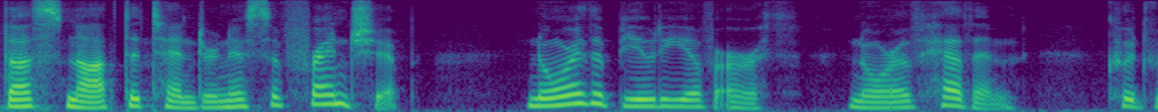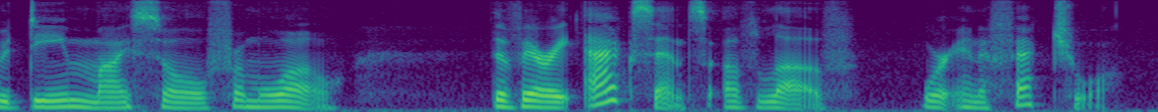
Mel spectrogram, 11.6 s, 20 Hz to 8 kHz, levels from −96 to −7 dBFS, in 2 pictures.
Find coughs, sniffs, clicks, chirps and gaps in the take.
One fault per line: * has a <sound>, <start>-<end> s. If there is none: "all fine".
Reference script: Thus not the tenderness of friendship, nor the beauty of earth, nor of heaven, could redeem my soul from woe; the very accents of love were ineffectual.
all fine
